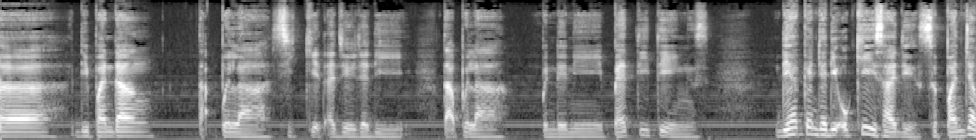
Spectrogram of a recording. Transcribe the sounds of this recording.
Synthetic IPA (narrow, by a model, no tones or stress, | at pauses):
ədipandaŋ | t̪a̰ʔpəlasikɪt̪̚ad͡ʒəd͡ʒadi | t̪a̰ʔpəlah | pəndənĩpɛt̪it̪ɪŋs | diaakand͡ʒadiʔokes̬əɦad͡ʒəsəpaɲd͡ʒa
